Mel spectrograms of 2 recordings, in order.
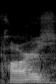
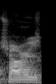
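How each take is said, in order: First: The word begins with a 'k' sound. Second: The word begins with a 'ch' sound. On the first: "Characters would be cars" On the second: "we just have a different pronunciation when it's uh, abbreviated like that"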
